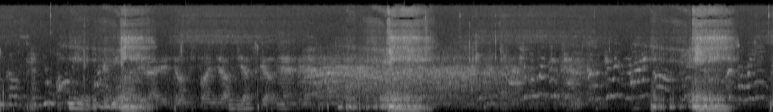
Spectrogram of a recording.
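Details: Snoring from a sleeping female yellow Labrador retriever after a busy day running after horses: three rasping, snorting snores roughly every three seconds over faint background television sound.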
